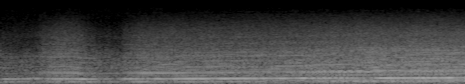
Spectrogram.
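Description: An on-board race car engine at Silverstone Circuit in a racing video game whines steadily and climbs gradually in pitch as it accelerates, loud and continuous with no talk.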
